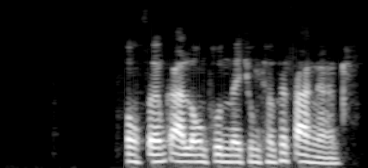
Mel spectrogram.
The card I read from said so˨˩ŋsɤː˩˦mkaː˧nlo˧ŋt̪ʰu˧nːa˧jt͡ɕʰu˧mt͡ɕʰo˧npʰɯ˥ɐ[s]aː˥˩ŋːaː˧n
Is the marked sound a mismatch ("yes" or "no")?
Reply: no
